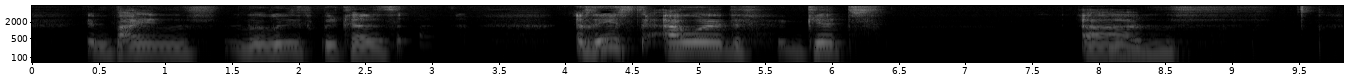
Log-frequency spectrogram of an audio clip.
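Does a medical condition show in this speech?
Yes: mobius syndrome.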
